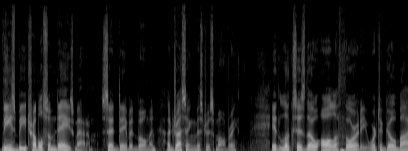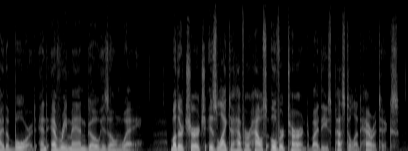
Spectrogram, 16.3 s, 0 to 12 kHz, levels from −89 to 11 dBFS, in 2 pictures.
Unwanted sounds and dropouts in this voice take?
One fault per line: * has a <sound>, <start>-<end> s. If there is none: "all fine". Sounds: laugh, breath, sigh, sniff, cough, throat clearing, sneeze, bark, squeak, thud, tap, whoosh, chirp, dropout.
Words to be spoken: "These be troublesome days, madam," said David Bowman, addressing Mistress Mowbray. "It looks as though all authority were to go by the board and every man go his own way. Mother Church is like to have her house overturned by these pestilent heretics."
all fine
